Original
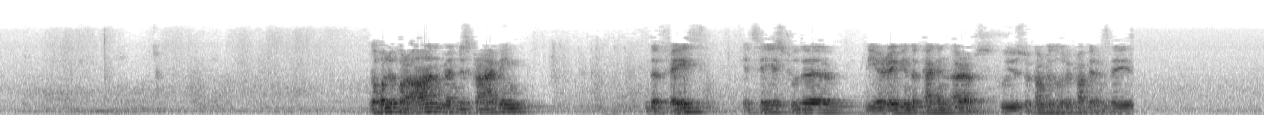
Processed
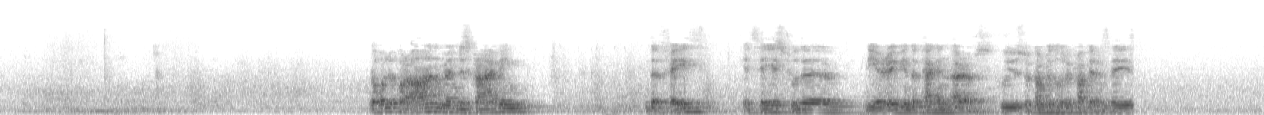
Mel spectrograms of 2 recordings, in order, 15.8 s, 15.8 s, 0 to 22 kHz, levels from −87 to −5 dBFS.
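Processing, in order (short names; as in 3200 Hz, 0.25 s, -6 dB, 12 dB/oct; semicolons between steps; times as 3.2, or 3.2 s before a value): compressor 6:1, threshold -23 dBFS, peak gain reduction 8.5 dB; 2.48–5.13 tone controls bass -6 dB, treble -15 dB; mismatched tape noise reduction decoder only; gain -8 dB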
